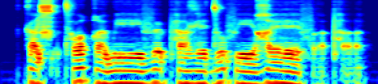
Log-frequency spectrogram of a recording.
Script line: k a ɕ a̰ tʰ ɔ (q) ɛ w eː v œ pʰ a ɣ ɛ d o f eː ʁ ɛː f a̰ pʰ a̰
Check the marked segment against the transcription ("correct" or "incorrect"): correct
